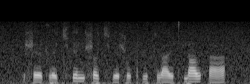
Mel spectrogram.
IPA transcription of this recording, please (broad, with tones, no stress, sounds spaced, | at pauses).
ʂ e˨˩ ɪ̯ ʈ͡ʂ w e˦ ɪ̯ t͡ɕʰ y˥ n ʂ ɤ˥˩ t͡ɕʰ i˨˩ ʂ u˧˥ pʰ i˥˩ t͡s w a˧˥ ɪ̯ t̪ʰ j ɑ˥ ʊ̯ x ä˧˥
